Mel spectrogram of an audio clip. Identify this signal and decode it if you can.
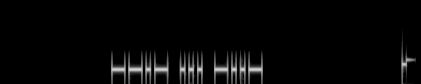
Morse code, heard as a keyed tone, about 28 wpm, 700 Hz. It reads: QSX
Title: Q-Codes Repeated 3x 28wpm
